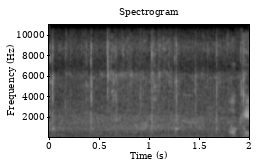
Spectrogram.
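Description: A carriage horse's hooves clip-clopping as the carriage rolls along, under a low rumble that comes in about half a second in.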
